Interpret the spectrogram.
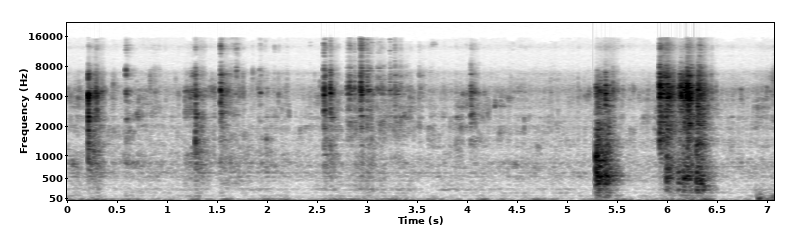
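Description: Tripe pieces frying in a pan of hot oil: a low sizzle broken by scattered sharp pops and crackles, with two louder bursts near the end.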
